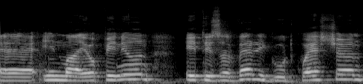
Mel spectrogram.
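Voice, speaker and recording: A high-pitched man with a Hungarian accent at a very slow pace, fairly even intonation, audible room echo and noticeable background noise. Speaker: art tutor. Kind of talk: tutorial. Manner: halting.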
